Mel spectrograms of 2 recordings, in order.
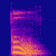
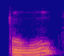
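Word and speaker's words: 不: not boo but see this character has got two different pronunciation one is boo and one is fool depends on what tones of the word after it for example and this one has is the third tone how down and up so we don't change the pronunciation so as oh how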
